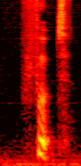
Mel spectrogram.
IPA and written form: fʊt (foot)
